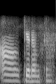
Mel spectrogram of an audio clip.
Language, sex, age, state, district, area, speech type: Malayalam, female, 18-30, Kerala, Kozhikode, rural, conversation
